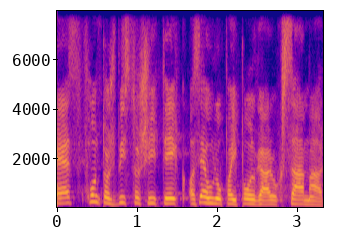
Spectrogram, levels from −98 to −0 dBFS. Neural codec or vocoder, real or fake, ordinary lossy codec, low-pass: codec, 16 kHz, 8 kbps, FunCodec, trained on Chinese and English, 25 frames a second; fake; none; none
